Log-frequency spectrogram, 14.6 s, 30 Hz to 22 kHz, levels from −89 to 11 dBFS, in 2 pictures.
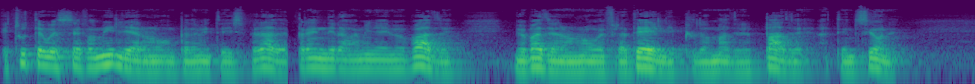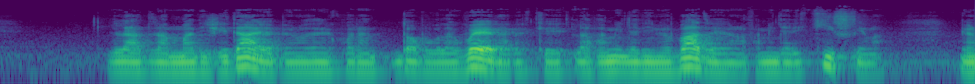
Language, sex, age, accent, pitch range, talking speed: Italian, male, 50-69, native, 85-95 Hz, 170 wpm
